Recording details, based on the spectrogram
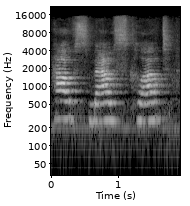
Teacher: This is your ow vowel, which starts with your ah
